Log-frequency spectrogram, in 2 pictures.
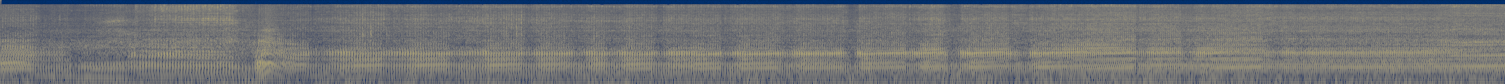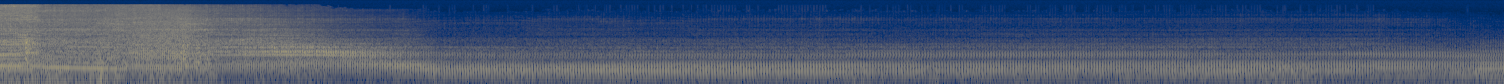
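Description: Yamaha enduro motorcycle engine running and revving up and down while riding a rough track, with rattling and clattering from the bike over the bumps. A little over halfway through the sound turns muffled and steadier.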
